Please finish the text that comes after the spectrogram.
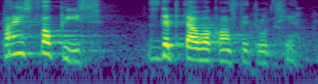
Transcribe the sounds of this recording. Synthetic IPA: paj̃st̪fɔpʲis | zd̪ɛpt̪awɔkɔ̃ñst̪ɘt̪ut̪sʲjɛ

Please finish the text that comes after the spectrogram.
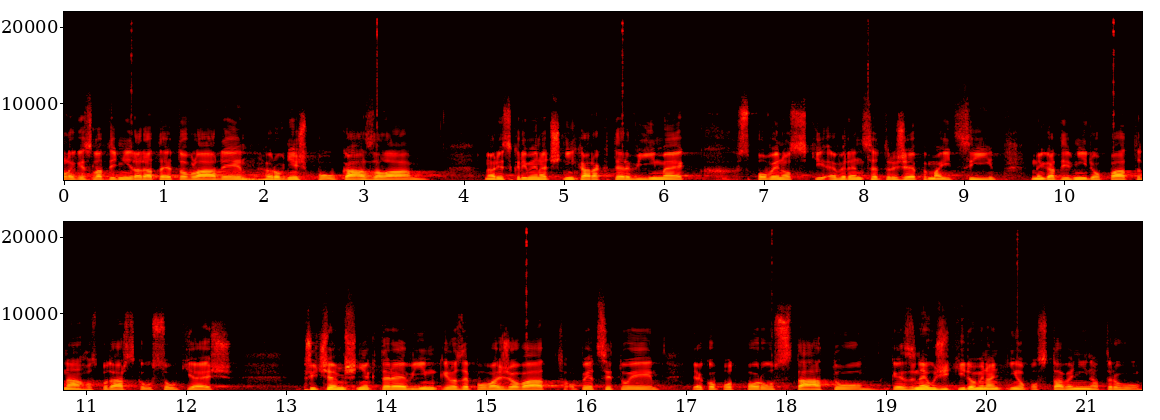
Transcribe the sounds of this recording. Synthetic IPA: lɛɡɪslat̪ɪvɲiːɾadat̪ɛːt̪o̞vlaːdɪɾo̞vɲɛʃpo̞ukaːzala | nadɪskɾɪmɪnat͡ʃɲiːxaɾakt̪ɛɾvijimɛkspo̞vɪno̞scɪʔɛvɪdɛnt͡sɛd̪r̩ʒɛpmajiːt͡siːnɛɡat̪ɪvɲiːdo̞pat̪naɦo̞spo̞daːr̥sko̞wso̞wcɛʃ | pr̝̥ɪt͡ʃɛmʃɲɛkt̪ɛɾɛːviːjimkɪlzɛpo̞vaʒo̞vat̪ʔo̞̰pjɛt̪̚t͡sɪt̪ujɪ | jako̞po̞t̪̚po̞ɾust̪aːt̪ukɛznɛuʒɪciːdo̞mɪnant̪ɲiːɦo̞po̞st̪avɛɲiːnat̪r̩ɦu

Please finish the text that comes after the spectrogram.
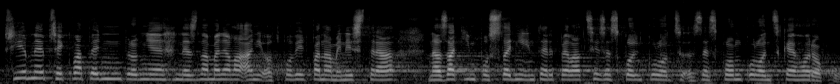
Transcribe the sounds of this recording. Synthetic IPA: pr̝̥iːjɛmnɛːpr̝̥ɛkvapɛɲiːpɾo̞mɲɛnɛznamɛnalaʔaɲɪo̞t̪po̞vjɛc̚panamɪnɪst̪ɾanazaciːmpo̞slɛdɲiːɪnt̪ɛɾpɛlat͡sɪzɛsozɛsklo̞ŋkulo̞ɲskɛːɦo̞ɾo̞ku

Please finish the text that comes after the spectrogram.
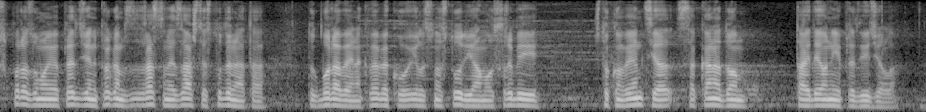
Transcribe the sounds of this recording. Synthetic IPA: spo̞ɾazuːmomje̞pɾd̪ʋid͡ʑe̞npɾo̞ɡɾamd̪ɾast̪ʋe̞ne̞zaːʃt̪i̥t̪est̪ud̪e̞naːt̪a | d̪̥o̞k̚bo̞ɾaʋenakʋe̞be̞kuilisunast̪uːd̪ijamausr̩biji | ʃt̪o̞ko̞nʋe̞nt̪sijasakanad̪o̞ːm | t̪aːjd̪eo̞nije̞pɾe̞d̪ʋid͡ʑalˠa̰

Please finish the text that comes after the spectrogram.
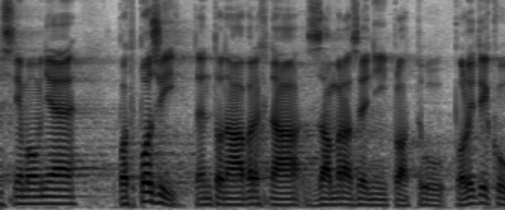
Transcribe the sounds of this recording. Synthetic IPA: ɛsɲɛmovɲɛ | pot̪por̝iːt̪ɛnt̪onaːvr̩xnazamɾazɛɲiːplat̪uːpolɪt̪ɪkuː

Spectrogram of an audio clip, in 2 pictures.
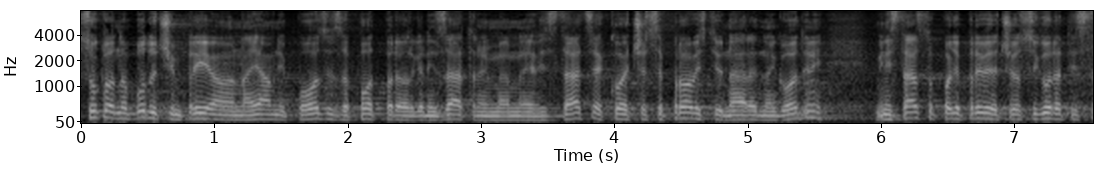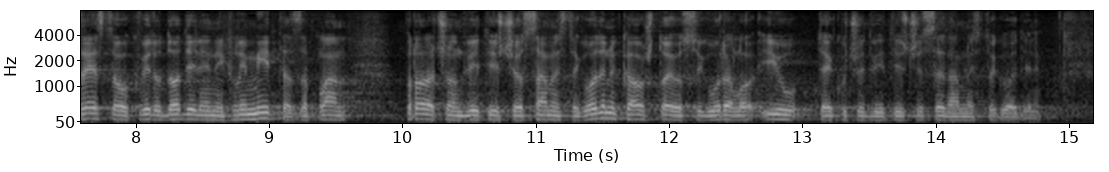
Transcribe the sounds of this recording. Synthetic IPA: suːklˠad̪nobud̪uːt͡ɕimpɾijaʋamnajaːʋnipo̞ːziʋzapo̞t̪̚po̞ɾeo̞ɾɡanizaːt̪o̞ɾiimamanife̞st̪aːt̪sijako̞jet͡ɕe̞se̞pɾo̞ʋe̞st̪iunaːɾe̞d̪no̞jɡo̞d̪ini | minist̪aɾst̪ʋopo̞ʎo̞pɾiʋɾed̪et͡ɕt͡ʃe̞o̞siɡuːɾat̪isɾe̞t̪st̪ʋauo̞kʋiːɾud̪o̞d̪je̞ʎe̞nixlimiːt̪azaplˠaːn | pɾo̞ɾat͡ʃunad̪ʋije̞t̪isu̥t͡ɕeosamnejst̪o̞jɡo̞d̪inekao̞ʃt̪o̞je̞osiɡuːɾalo̞ʔiut̪e̞kut͡ɕo̞jd̪ʋije̞t̪isut͡ʃe̞sed̪amnɛjst̪o̞jɡo̞d̪ini

